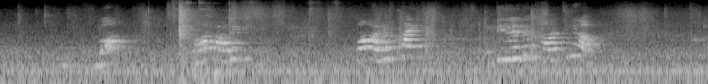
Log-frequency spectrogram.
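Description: A woman speaks sharply nearby.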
